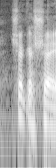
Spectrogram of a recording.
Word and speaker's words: Chickasha: 2005 textbook, and I pronounced it wrong as Chickasha, not Chickasha, Chickasha, Oklahoma.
